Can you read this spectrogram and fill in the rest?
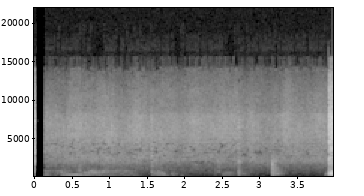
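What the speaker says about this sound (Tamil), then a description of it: "நல்லா கிளறி விட்டுறலாம்" Brinjal gravy stirred in a hot pan, a steady faint sizzle with a few soft scraping strokes of the spoon, while someone talks over it throughout.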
